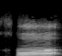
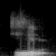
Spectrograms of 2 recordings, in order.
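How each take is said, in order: First: The vowel is said with unrounded, relaxed lips. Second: The vowel is said with rounded, pouted lips. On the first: The speaker calls it right. "tidak boleh monyong" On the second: The speaker calls it wrong. "tidak boleh yang seperti itu"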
